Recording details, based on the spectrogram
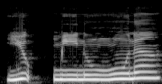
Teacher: ساکن حمزہ کی آواز اس کے مخرج میں رک جاتی ہے جھٹکے کے ساتھ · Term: حمزہ ساکن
